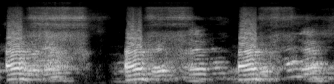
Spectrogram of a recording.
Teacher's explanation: tip of your upper teeth makes contact with the inner part of your lower lip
